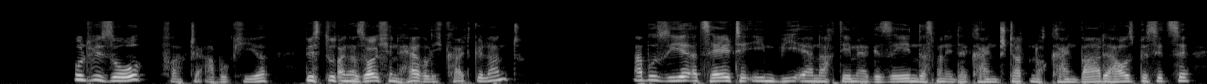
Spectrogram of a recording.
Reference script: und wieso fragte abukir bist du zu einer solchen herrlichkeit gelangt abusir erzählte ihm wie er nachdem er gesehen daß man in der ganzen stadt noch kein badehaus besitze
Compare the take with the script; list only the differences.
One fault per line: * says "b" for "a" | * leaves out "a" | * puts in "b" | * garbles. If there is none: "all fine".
* leaves out "zu"
* says "kein" for "ganzen"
